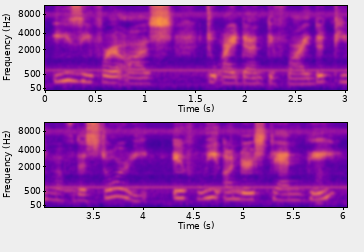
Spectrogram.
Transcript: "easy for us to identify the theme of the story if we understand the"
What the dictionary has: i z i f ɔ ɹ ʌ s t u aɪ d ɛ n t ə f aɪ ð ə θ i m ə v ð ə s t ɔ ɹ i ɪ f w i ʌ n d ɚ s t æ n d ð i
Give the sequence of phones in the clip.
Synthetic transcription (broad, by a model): i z i f ɔ ɹ ʌ s t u aɪ d ɛ n t ə f aɪ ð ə t i m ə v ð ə s t ɔ ɹ i ɪ f w i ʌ n d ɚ s t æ n d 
